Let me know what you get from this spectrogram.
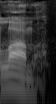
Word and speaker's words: llama: I think double L is a combo, maybe, because you pronounce it like Y. So, like, how you spell llama? L-L-A-M-A. In Spanish, that'd be llama.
